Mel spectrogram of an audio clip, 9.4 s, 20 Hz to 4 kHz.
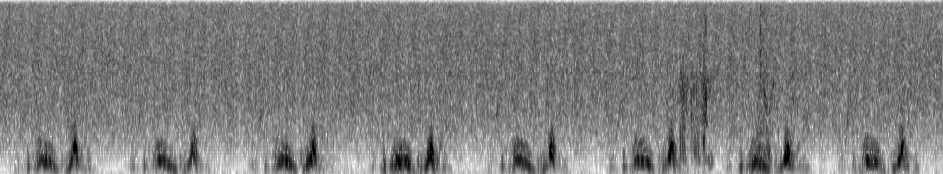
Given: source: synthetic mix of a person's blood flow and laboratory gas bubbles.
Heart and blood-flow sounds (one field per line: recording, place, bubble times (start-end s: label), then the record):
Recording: Doppler ultrasound of blood flow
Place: precordium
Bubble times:
6.79-7.16 s: bubbles
7.54-7.78 s: bubbles
From the record:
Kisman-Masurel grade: 211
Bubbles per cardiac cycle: several, 3 to 8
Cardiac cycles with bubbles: 1 to 10%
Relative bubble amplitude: barely perceptible (0.100 to 0.250)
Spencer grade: 1 (occasional bubble signal discernible with the cardiac motion signal, with majority of cardiac periods free of bubbles)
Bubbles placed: only in the low amplitude regions of the cardiac cycle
